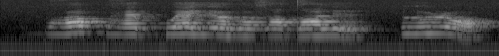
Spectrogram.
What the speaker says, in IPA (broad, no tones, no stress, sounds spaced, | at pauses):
bʱ ɒ bʱ æ kʷ æ lʲ ɒ ð ɔ z ɒ dˤ u l ɪ | l u ɭ ɔ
